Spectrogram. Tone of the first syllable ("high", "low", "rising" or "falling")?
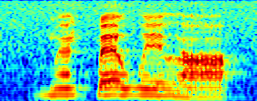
high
